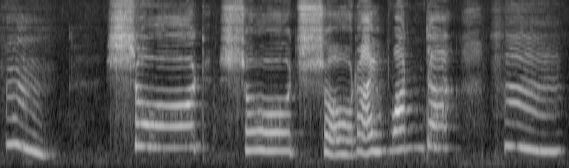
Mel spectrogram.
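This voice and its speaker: A man voicing a sly, greedy old female goblin shopkeeper in a high, sweet, wheedling drawl. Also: extremely slow, pushed and bright, full character voice.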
